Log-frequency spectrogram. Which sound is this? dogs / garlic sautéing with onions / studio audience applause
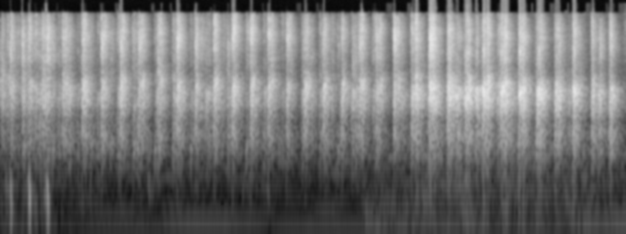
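studio audience applause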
